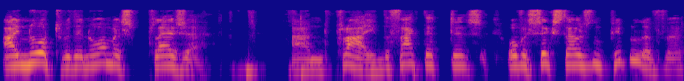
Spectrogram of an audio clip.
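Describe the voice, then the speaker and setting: A man's voice: fairly high pitch, unhurried, darkish tone, husky, lo-fi sound. A man giving a fiery revolutionary political speech, emphatic, with rhetorical questions and phrases repeated for weight. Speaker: political speaker at an online school.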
